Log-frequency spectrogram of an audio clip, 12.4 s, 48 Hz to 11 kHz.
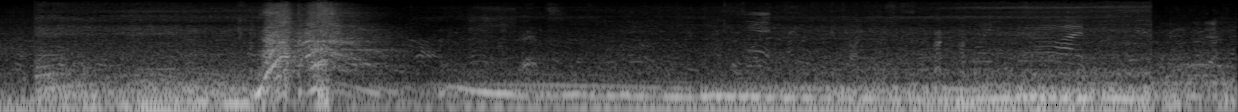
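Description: A supercar engine, the McLaren 720S's twin-turbo V8, blips sharply once about three seconds in, drops back, then runs with a low steady rumble as the car rolls slowly past. Voices are heard around it.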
